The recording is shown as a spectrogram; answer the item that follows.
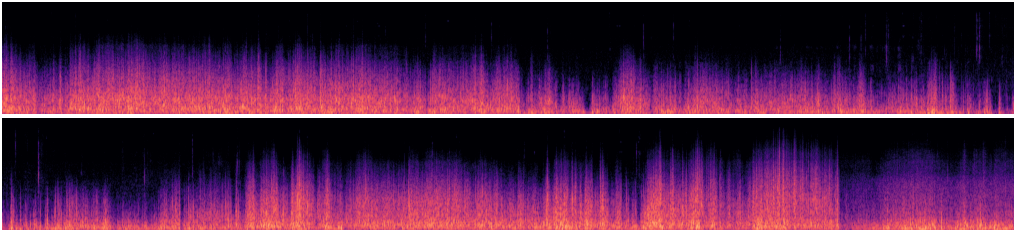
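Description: Gusting wind buffeting the microphone, rising and falling, with brief lulls around the middle and near the end.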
